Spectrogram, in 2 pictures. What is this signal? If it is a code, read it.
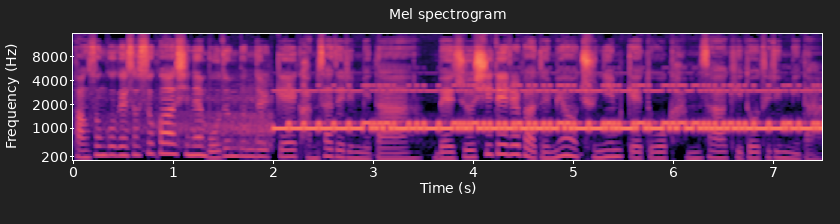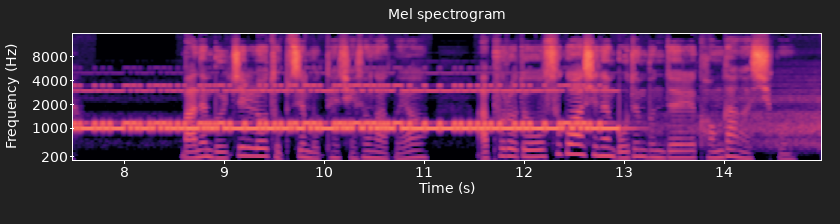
RTTY (50 baud, 170 Hz shift), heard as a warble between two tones, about 1090 Hz centre, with room echo and speech in Korean. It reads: QRZ? DE ON2BFQ K QRZ? DE YO1QE K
